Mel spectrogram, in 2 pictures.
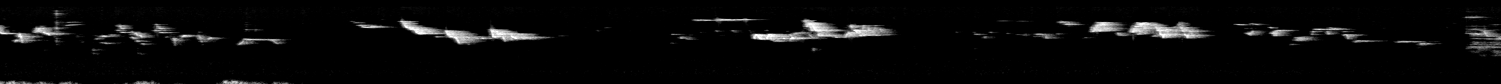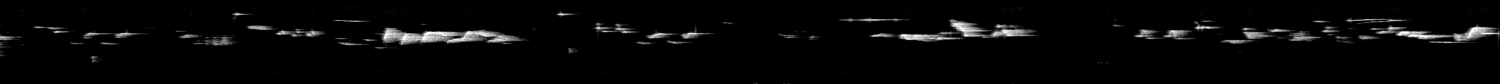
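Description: Bird chirping in quick, high twittering phrases of about a second each, repeated every couple of seconds with short pauses between. A few low thumps come in the first two seconds.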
